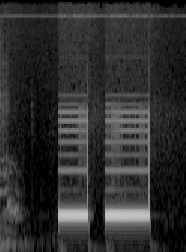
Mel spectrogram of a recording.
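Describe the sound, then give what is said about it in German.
Ringback tone of an outgoing phone call to Kent: two steady, mid-pitched electronic tone bursts in a double-ring pattern, the second slightly longer, sounding alone without voices after a brief rustle. “kann ich mal ein Gespräch nach Kent führen?”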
